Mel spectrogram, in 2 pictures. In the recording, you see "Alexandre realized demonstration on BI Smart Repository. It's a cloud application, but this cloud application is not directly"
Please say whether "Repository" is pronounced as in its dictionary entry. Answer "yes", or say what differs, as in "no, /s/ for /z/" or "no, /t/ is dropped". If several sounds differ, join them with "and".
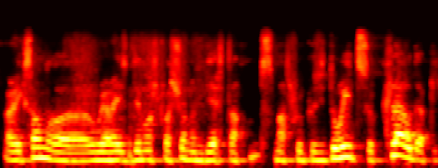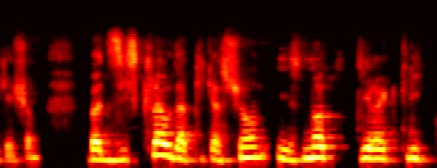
yes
